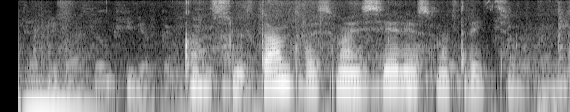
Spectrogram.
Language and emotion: Russian, neutral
